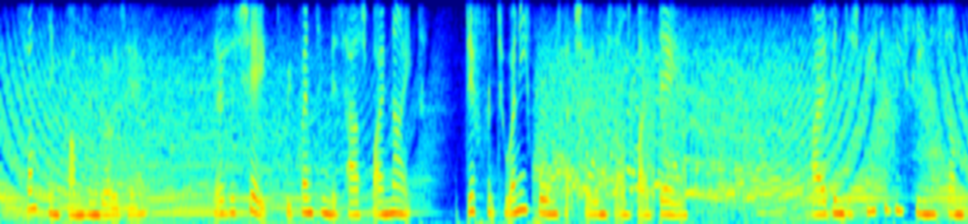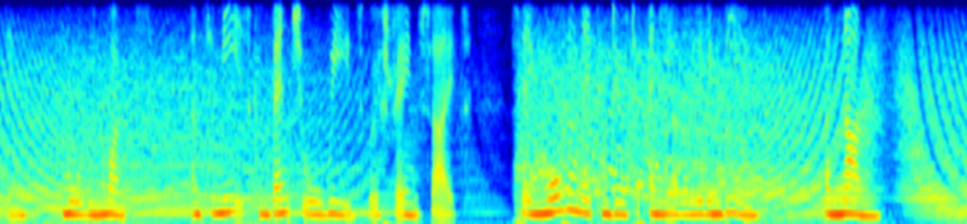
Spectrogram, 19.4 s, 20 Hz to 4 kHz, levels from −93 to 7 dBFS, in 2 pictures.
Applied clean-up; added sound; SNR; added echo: none; Guitar; 10 dB; none.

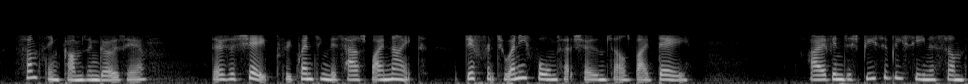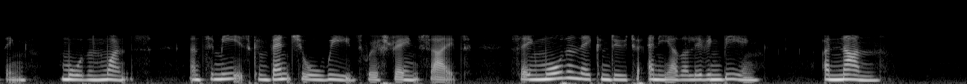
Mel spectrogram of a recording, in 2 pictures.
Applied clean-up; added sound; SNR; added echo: none; none; none; none.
